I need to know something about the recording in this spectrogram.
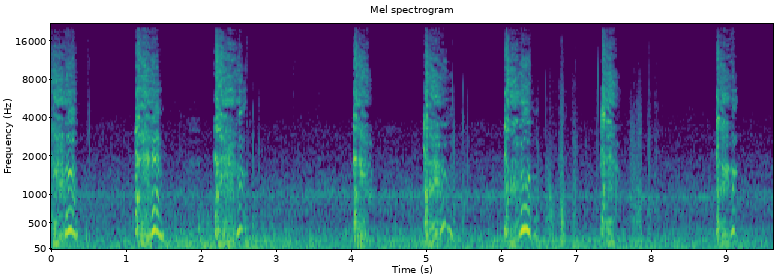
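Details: An adult gives a run of about eight harsh coughs roughly a second apart, the end of a 20-minute coughing spell.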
